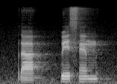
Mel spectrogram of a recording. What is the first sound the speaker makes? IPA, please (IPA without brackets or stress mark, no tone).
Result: ɾ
